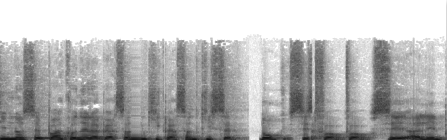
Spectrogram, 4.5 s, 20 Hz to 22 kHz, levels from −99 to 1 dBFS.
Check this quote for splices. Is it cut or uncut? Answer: cut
